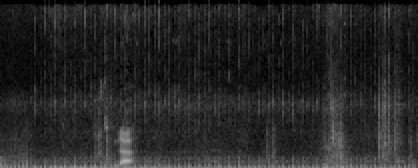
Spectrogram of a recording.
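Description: Small motorcycle engine running steadily at low revs.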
